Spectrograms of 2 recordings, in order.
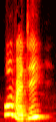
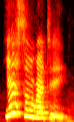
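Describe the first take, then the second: First: "Already" rising as a question; high, doubting lift on "Already". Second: "already" falling as a firm answer; high "Yes", then "already" coming down decisively; confirming. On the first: Alice queries Tilly leaving, "Already" asked with a rise. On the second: Answering the question about leaving, "already" confirmed with a fall. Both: Acted.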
